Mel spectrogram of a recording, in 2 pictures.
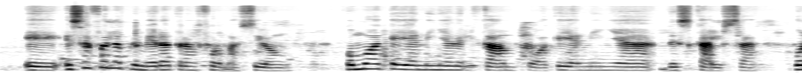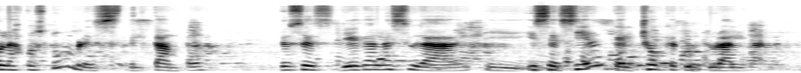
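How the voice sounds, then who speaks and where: A woman speaks with ordinary pitch variation. Noticeable background noise runs under her voice. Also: medium pitch for a woman, moderate pace. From El Salvador, rural. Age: 60s. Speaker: interviewee sharing life story. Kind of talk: interview testimony. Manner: halting, many fillers.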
